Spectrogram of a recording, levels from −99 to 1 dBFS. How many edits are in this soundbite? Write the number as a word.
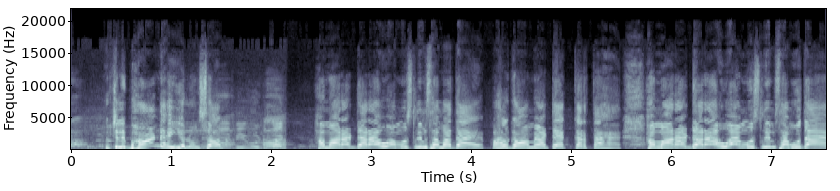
one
